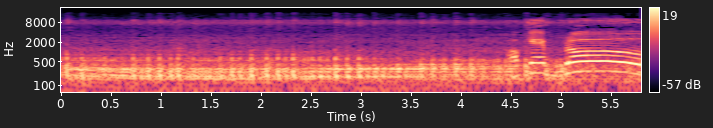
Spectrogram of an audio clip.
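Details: Yamaha RX King two-stroke, warmed up after carburettor tuning (pilot jet around 30–35): crisp, buzzy note holds steady then climbs cleanly on a rev without stumbling; normal, well-tuned two-stroke revving.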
